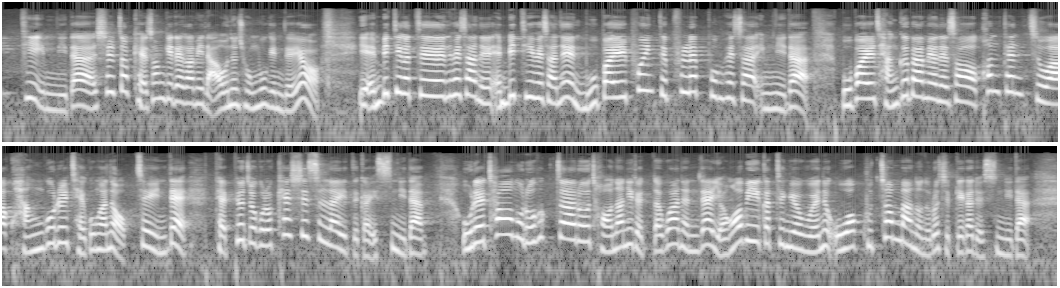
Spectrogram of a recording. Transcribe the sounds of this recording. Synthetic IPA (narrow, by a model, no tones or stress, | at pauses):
tʰiːmɲidaɕʰiɭt͡ɕ͈ʌk͈e̞sʰʌnɡide̞ɡaminaonɯnt͡ɕoŋmoɡinde̞joie̞mbitʰiɡatʰɯnɸwe̞sʰanɯne̞mbitʰiɸwe̞sʰanɯnmobaiɭpʰointʰɯpʰɯɭːe̞pʰonɸwe̞sʰaʔimɲidamobaiɭt͡ɕaŋɡɯbhamjʌne̞sʰʌkʰʌntʰe̞nt͡ɕʰɯwakwaŋɡoɾɯɭt͡ɕe̞ɡoŋɦanɯnʌp̚t͡ɕʰe̞inde̞te̞pʰjod͡ʑʌɡɯɾokʰe̞ɕ͈ʰisʰɯɭːaidɯɡais͈ɯmɲidaoɾe̞t͡ɕʰʌɯmɯɾoɸɯk̚t͡ɕ͈aɾot͡ɕʌnaɲidwe̞t̚t͈aɡohanɯnde̞jʌŋɦʌbiɡatʰɯnɡjʌŋue̞nɯnʔoʌk̚k͈ut͡ɕʰʌnmanʌnɯɾot͡ɕip̚k͈e̞ɡadwe̞s͈ɯmɲida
